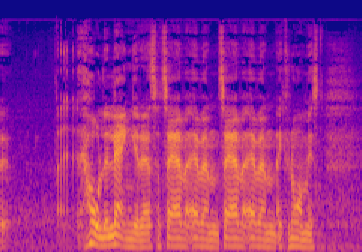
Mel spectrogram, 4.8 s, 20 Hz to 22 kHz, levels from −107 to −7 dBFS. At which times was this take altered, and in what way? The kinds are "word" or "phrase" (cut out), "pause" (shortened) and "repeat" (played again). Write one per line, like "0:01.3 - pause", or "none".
0:02.9 - repeat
